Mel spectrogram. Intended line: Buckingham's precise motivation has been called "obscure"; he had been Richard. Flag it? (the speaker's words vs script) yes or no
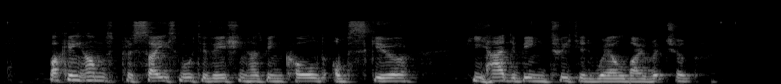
yes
